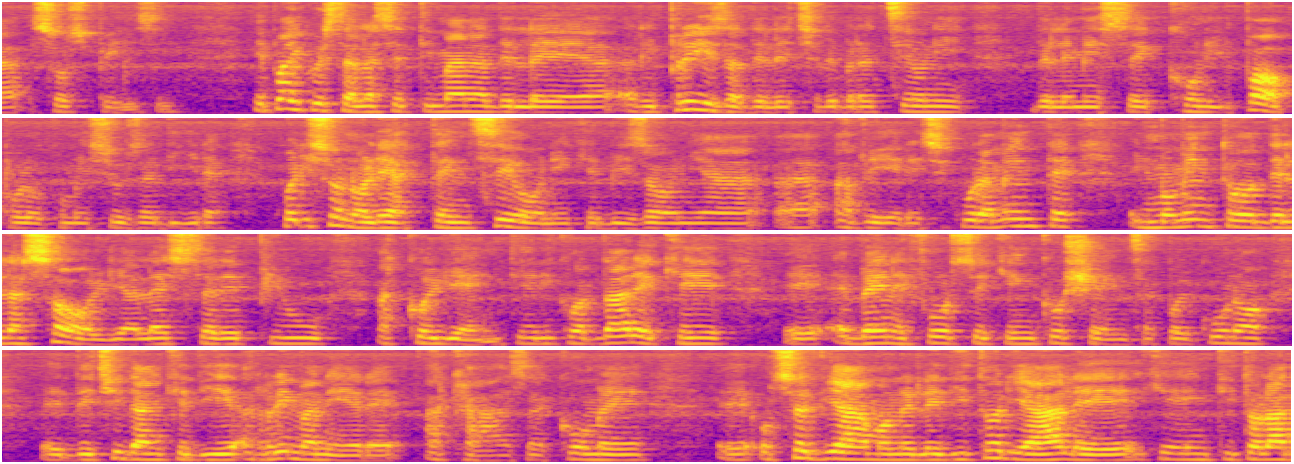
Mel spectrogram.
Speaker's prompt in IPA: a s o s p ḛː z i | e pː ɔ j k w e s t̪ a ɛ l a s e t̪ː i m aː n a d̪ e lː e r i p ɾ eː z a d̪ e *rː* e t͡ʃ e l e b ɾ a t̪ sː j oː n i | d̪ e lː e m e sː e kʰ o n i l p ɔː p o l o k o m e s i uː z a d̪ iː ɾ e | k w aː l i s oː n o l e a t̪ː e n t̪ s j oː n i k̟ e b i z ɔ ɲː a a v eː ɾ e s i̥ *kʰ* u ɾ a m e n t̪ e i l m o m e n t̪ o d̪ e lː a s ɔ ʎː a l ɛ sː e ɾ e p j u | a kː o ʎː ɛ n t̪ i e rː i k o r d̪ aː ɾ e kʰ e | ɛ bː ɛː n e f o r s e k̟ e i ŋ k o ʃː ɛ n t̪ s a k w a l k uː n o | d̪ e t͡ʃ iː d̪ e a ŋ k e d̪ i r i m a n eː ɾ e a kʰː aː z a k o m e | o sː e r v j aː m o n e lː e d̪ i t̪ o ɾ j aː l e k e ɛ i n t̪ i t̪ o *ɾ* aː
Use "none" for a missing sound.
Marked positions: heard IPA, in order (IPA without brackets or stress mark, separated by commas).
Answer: lː, k, l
